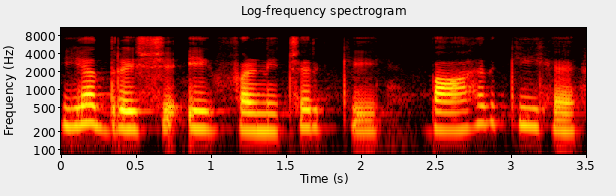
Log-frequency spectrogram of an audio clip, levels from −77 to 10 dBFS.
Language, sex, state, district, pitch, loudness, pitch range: Hindi, female, Jharkhand, Garhwa, 225 Hz, -19 LUFS, 210-250 Hz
